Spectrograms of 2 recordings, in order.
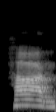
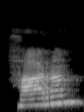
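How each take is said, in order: First: हार्म as "haarm" with open "aa"; correct one-syllable reading. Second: हारम as "haa-ram", extra vowel before the m; wrong two-syllable reading. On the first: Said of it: "पढ़ेंगे क्या, हार्म". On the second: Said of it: "इन तीनों में से कौन सा सही है". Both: Shown as a demonstration.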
